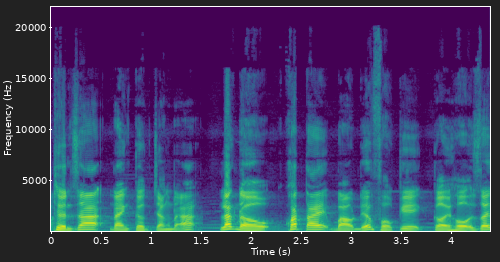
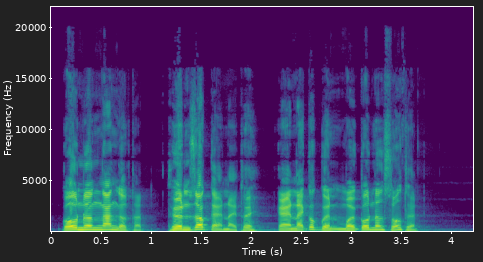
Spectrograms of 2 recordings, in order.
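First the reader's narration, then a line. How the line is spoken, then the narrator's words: Angry young man. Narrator (Vietnamese): Thiếu niên áo bạc tức giận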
